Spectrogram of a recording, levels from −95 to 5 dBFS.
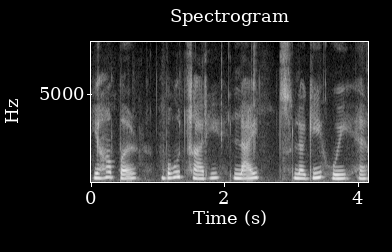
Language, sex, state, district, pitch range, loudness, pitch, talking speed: Hindi, female, Himachal Pradesh, Shimla, 230-270 Hz, -14 LUFS, 255 Hz, 115 wpm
